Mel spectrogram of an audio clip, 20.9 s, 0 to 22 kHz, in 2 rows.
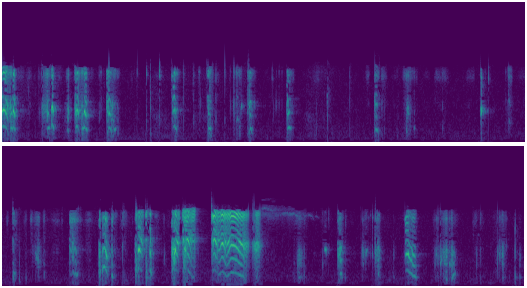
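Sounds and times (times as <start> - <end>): baby fussing and crying: 0.0 - 6.0, 7.3 - 8.4, 9.6 - 20.8.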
